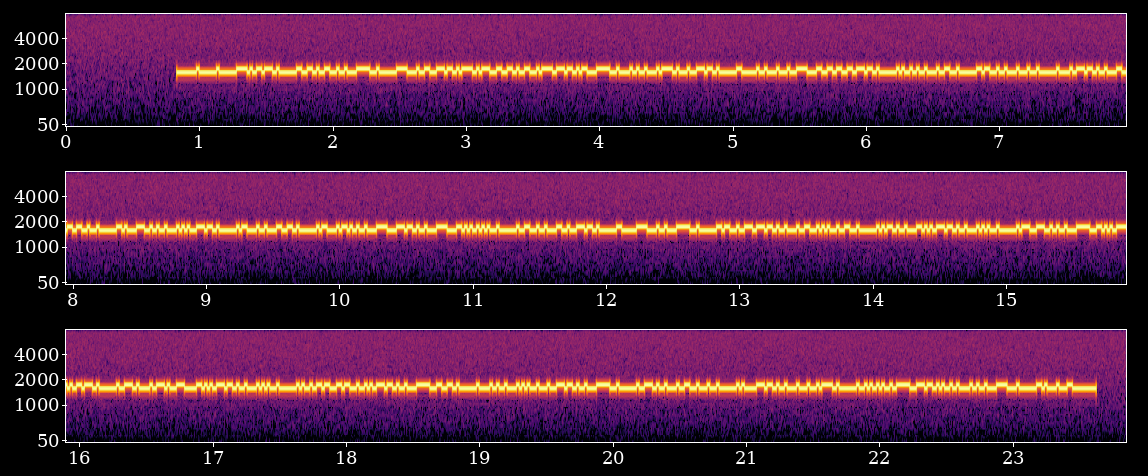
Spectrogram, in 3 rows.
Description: RTTY (50 baud, 170 Hz shift), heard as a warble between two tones, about 1650 Hz centre. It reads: IW5OW EZIWE BTK31 V1988 F2L1K 80GN6 B8BD9 946W0 VO5LA 262S4 6ZN54 AKHMR 6FLLJ 58K61 5A21X 13JFT FK9GU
